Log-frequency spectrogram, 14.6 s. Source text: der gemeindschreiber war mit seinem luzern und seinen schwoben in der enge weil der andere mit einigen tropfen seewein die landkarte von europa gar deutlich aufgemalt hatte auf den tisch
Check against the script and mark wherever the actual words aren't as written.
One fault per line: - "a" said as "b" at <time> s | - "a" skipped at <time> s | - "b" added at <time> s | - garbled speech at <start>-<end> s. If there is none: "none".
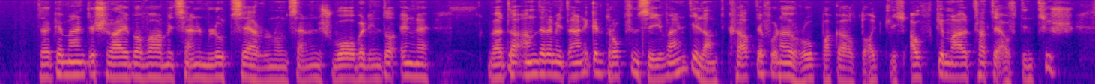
none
